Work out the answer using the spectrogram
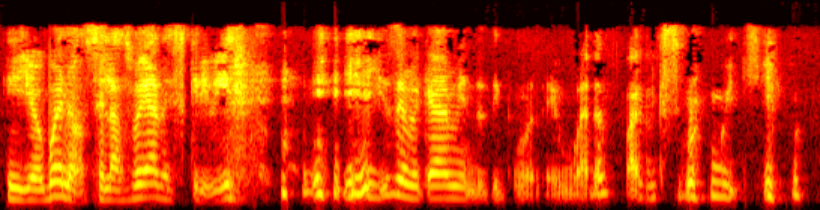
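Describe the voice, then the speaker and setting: Muffled, lo-fi and dry, the recording captures a brisk, mid-range female voice with a breathy edge. The speaker, a scientist and mother with Spanish as her first language, animatedly recounts stories in a casual interview, often quoting herself.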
